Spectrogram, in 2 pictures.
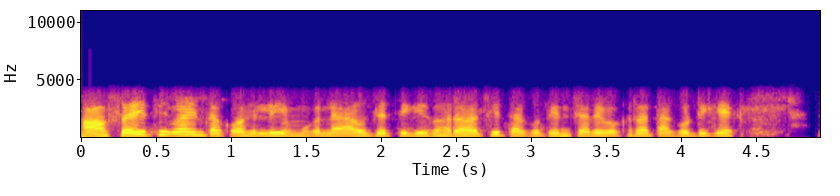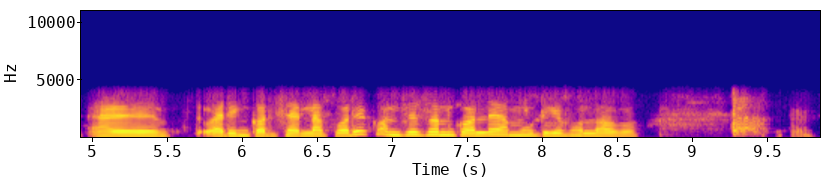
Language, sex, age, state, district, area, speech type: Odia, female, 60+, Odisha, Gajapati, rural, conversation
